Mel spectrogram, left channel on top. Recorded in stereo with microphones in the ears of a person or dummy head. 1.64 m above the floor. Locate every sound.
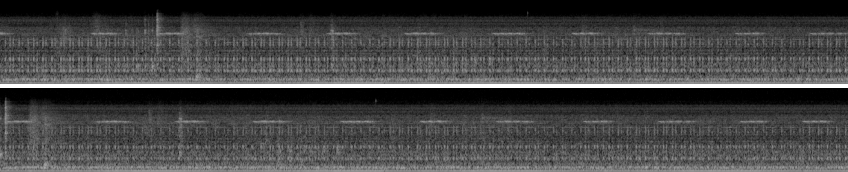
0.0 s a helicopter: 25° left (ahead or behind); by 8.5 s 15° left (ahead or behind)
